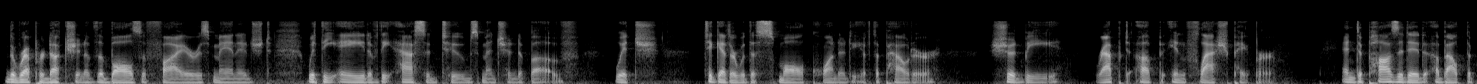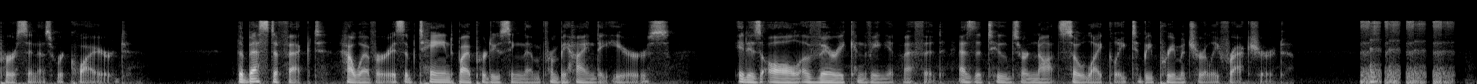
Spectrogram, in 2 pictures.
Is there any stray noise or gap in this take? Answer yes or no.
yes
